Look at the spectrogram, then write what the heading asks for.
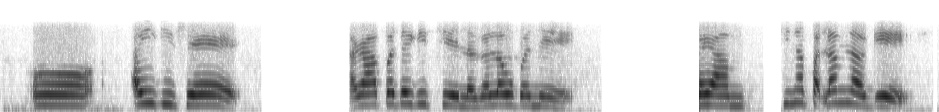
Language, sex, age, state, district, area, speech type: Manipuri, female, 18-30, Manipur, Kangpokpi, urban, conversation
